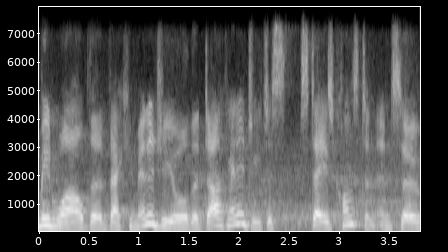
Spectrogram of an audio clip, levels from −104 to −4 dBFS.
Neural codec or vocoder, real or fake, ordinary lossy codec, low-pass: none; real; Opus, 64 kbps; 7.2 kHz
